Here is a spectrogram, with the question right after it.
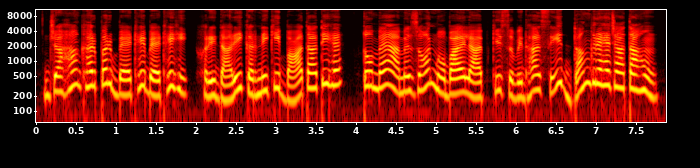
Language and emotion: Hindi, surprised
